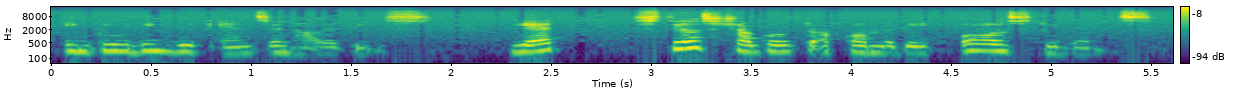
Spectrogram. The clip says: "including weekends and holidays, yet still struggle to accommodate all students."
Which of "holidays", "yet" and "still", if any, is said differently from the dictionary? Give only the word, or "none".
holidays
